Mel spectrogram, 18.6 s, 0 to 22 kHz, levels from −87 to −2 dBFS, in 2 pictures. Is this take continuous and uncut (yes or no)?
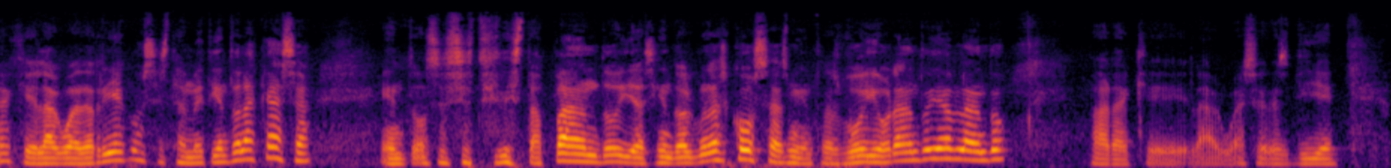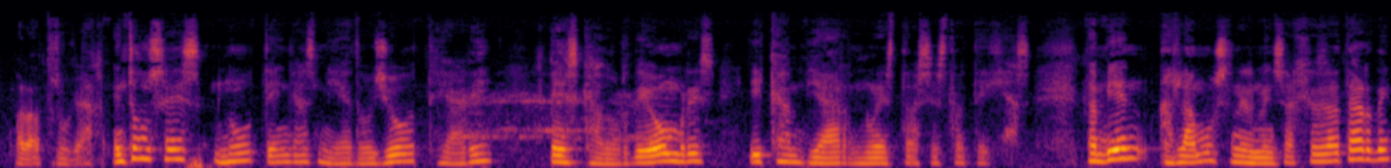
no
